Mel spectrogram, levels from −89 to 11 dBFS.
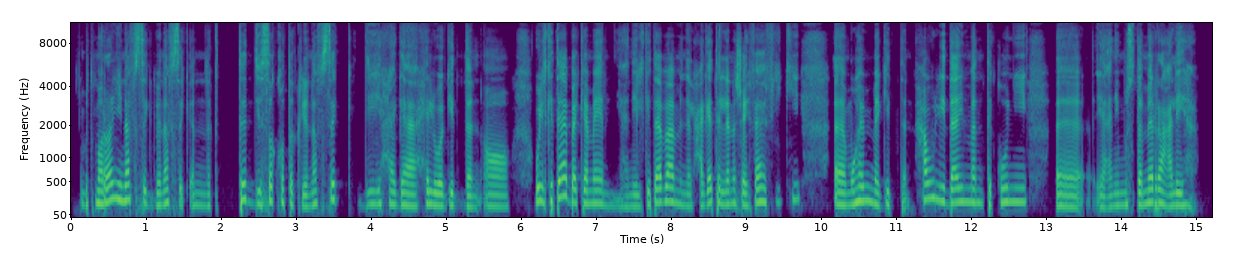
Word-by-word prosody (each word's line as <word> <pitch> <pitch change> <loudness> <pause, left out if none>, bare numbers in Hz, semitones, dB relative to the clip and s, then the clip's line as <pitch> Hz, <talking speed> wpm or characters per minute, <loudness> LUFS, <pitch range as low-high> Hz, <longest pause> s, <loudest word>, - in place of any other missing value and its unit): بتمرّني 195 +7 +3
نَفْسِك 195 -7 +1
بنَفْسِك 175 +1 -2
إنِّك 155 0 -7 0.3
تدّي 190 -6 +1
ثقتِك 190 -5 -1
لنَفْسِك 180 +9 +1 0.2
دي 175 +1 -4
حاجة 165 -3 0
حلوة 165 0 +2
جدًا، 145 -2 -3
آه، 150 -1 -2 0.3
والكتابة 220 +4 +4
كمان، 180 -3 0
يعني 150 +1 -6
الكتابة 195 +7 +3
من 170 -4 -5
الحاجات 160 +6 -1
اللي 175 -2 +2
أنا 185 +1 -1
شايفاها 185 +4 +2
فيكِ 195 0 -12 0.6
آآ 165 - +5
مُهمّة 190 +2 +2
جدًا، 175 - -6
حاولي 230 -3 +1
دايمًا 195 -1 +2
تكوني 200 +4 -1 0.4
آآ 145 -2 0 0.2
يعني 145 +2 -3
مُستمرة 170 +3 +2
عليها. 160 -1 0
175 Hz, 125 wpm, -18 LUFS, 160-195 Hz, 0.6 s, آآ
